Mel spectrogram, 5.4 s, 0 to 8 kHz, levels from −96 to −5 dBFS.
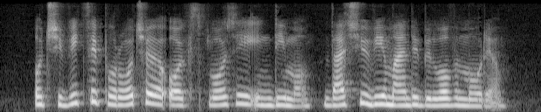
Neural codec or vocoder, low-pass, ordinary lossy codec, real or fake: codec, 24 kHz, 0.9 kbps, WavTokenizer, medium speech release version 1; 7.2 kHz; AAC, 32 kbps; fake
